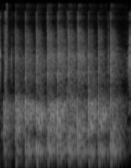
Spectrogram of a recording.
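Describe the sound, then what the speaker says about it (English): A door knocked on by hand, a run of about a dozen close, even raps in quick succession. "Kit knocked on the door to Miss Hart and Miss Finney's room."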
